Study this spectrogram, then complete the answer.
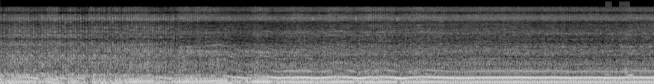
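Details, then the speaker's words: Cheap crash-damaged Mercedes coupe engine with stored MAF sensor and misfire codes: loud uneven wavering note settling into steady drone; owner suspects throttle body and mass airflow sensor, not confirmed. "we've got misfires um our throttle body has an issue our mass airflow since it has an issue can probably hear it on on this"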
